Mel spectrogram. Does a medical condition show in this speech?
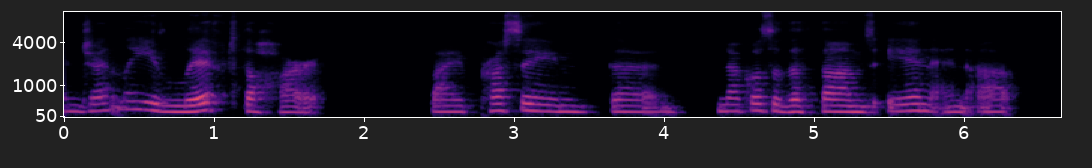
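No.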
